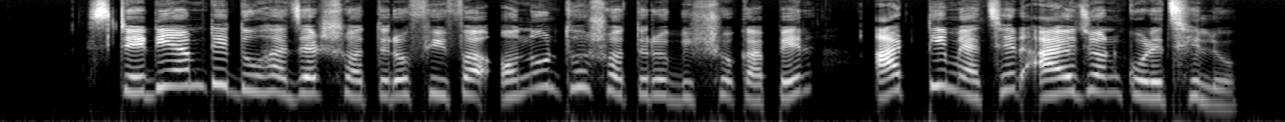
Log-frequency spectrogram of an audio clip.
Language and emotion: Bengali, neutral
